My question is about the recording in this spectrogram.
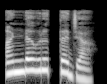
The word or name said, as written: ಅಂಡವೃತ್ತಜ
